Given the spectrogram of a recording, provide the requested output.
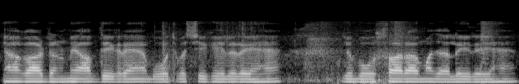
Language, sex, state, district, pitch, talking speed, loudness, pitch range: Hindi, male, Haryana, Rohtak, 130 Hz, 220 wpm, -17 LUFS, 125-130 Hz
